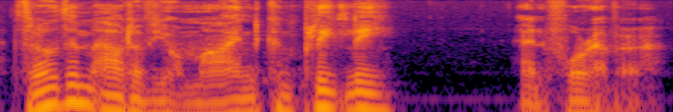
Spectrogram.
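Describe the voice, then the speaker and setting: A man guiding a hypnotic meditation, reading scripted suggestions in a calming, deliberate manner. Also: rumbling low, husky. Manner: slow-phrased, calming, deliberate, repetitive suggestion. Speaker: hypnosis guide.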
